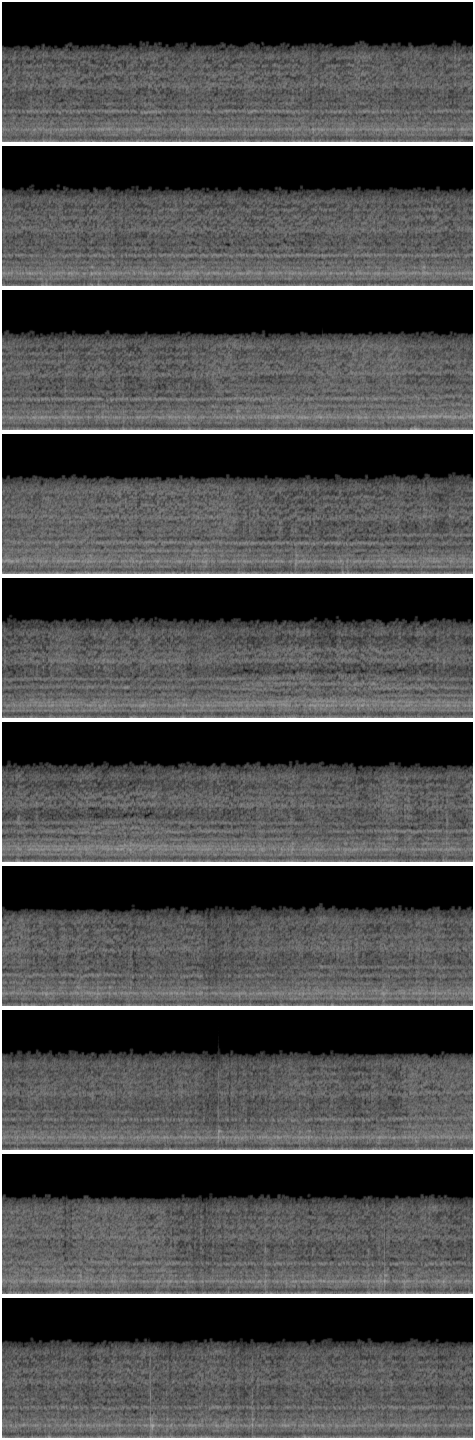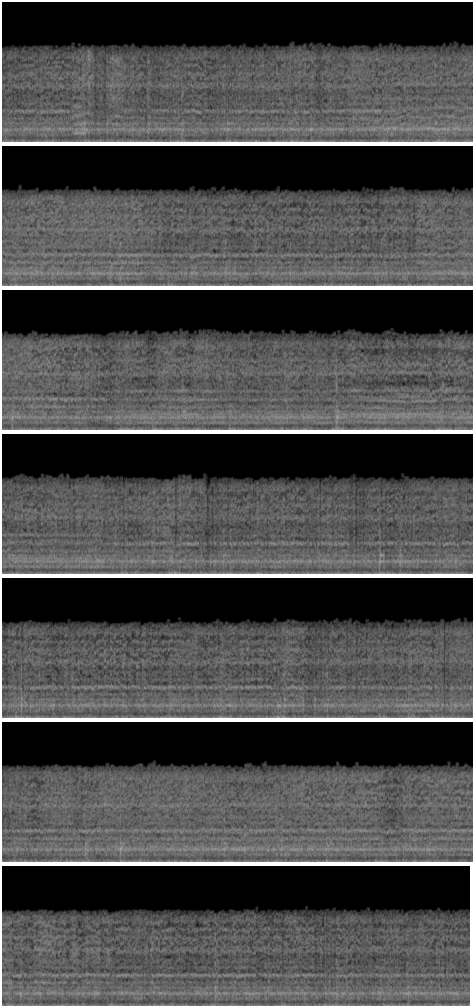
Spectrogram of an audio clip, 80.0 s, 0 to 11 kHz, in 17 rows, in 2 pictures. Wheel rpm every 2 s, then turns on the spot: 160, 160, 160, 160, 160, 160, 160, 160, 160, 160, 160, 160, 160, 160, 170, 160, 160, 160, 160, 160, 160, 160, 170, 160, 170, 160, 160, 160, 160, 160, 160, 160, 160, 160, 160, 160, 160, 160, 160, 160.
none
